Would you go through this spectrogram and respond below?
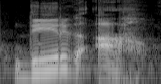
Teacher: दीर्घ आ, क्योंकि दीर्घ आ के उच्चारण में मुख सबसे ज्यादा खुलता है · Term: विवृत स्वर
